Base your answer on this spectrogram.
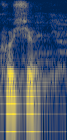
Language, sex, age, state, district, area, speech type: Dogri, male, 18-30, Jammu and Kashmir, Reasi, rural, read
